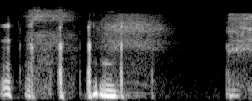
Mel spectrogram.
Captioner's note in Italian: Risate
